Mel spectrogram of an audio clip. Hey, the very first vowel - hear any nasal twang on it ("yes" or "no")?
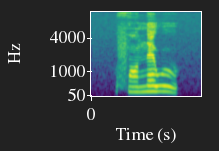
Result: yes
